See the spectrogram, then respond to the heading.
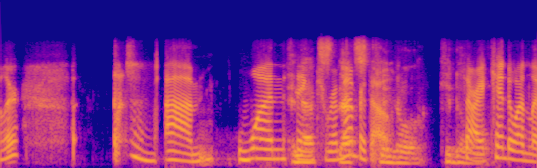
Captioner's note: coughing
